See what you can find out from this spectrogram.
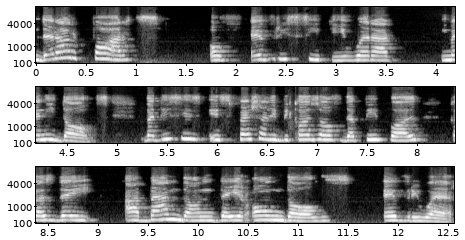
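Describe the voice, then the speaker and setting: On a very clean recording with a silent background, a woman with a Romanian accent talks at a very slow pace in a high pitch with ordinary pitch variation. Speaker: animal rescue volunteer. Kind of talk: radio interview. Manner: halting.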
